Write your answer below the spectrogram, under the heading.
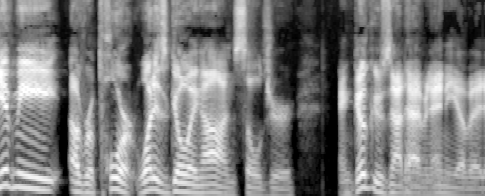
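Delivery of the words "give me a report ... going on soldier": usual speaking voice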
